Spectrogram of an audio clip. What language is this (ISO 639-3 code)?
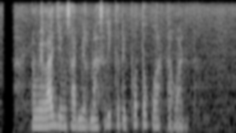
sun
